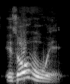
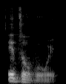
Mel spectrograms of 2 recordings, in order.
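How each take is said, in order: First: It is said in a put-on Mopar Buck voice. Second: It is said in his normal voice.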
